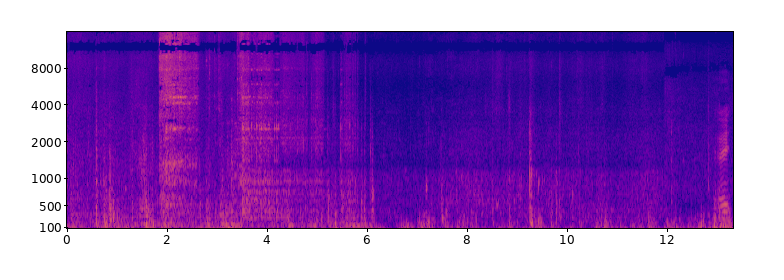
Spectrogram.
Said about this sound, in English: That squall is probably the reason that the wind is shifting now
